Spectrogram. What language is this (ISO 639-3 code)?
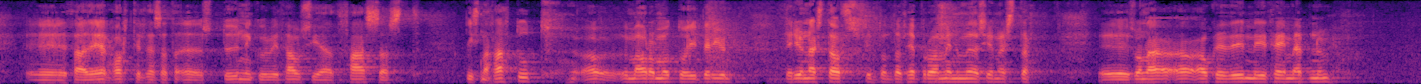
isl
